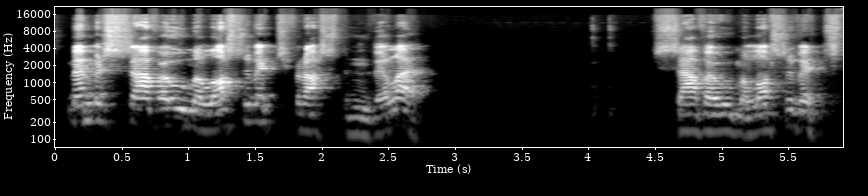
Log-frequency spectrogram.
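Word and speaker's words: Milošević: he couldn't pronounce Milosevic. He said mythology. I mean, where he got that from, I'll never know. Like, 'cause it doesn't sound anything like Milosevic to me.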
